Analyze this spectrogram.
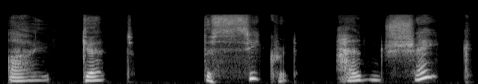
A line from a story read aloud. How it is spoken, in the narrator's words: he whispered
